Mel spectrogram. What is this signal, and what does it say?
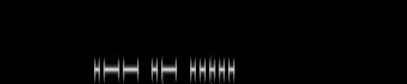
Morse code, heard as a keyed tone, about 25 wpm, 700 Hz. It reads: WA5
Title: USA Call Sign Prefixes - Repeated 2x - 25wpm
